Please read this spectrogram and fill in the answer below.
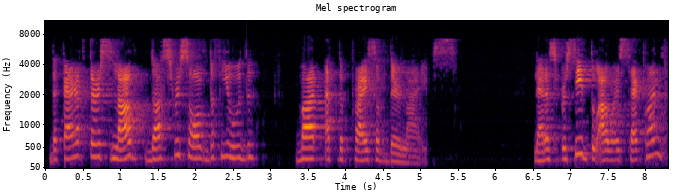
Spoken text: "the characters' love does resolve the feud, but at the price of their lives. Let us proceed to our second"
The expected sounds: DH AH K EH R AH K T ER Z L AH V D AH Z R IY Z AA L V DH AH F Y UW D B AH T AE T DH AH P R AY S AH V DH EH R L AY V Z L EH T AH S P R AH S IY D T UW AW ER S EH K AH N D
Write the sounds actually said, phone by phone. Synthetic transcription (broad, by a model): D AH K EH R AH K T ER S L AH V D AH S R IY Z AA L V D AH F Y UW D B AH T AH T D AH P R AY S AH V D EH R L AY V S L EH T AH S P R AH S IY D T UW AW ER S EH K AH N D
